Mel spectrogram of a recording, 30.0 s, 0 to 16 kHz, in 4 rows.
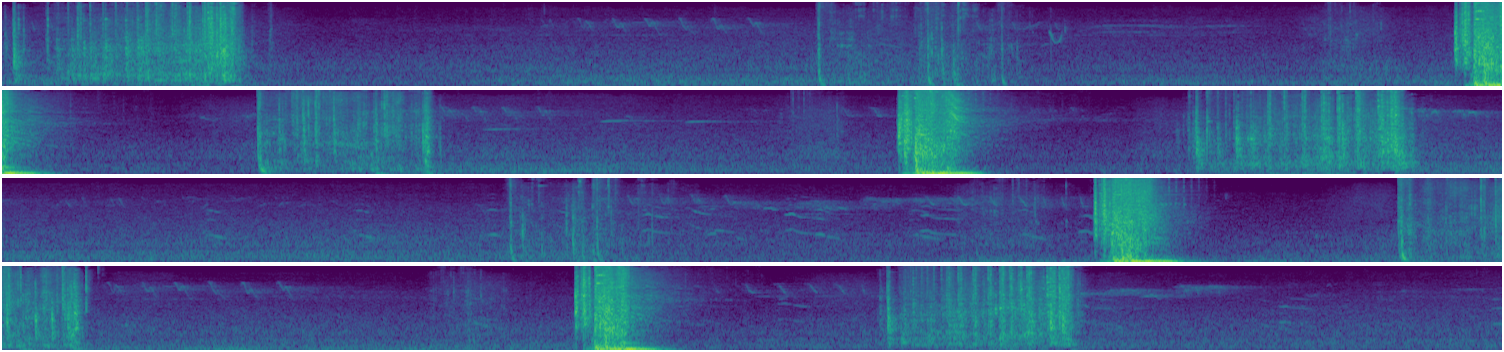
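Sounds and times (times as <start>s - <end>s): quiet rattling noise: 0.0s - 1.5s, 8.7s - 9.8s, 13.3s - 14.6s, 17.5s - 18.3s, 22.0s - 23.0s, 26.9s - 27.9s
slingbow shot snap: 7.3s - 7.8s, 12.0s - 12.5s, 20.5s - 21.0s, 25.4s - 25.9s.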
